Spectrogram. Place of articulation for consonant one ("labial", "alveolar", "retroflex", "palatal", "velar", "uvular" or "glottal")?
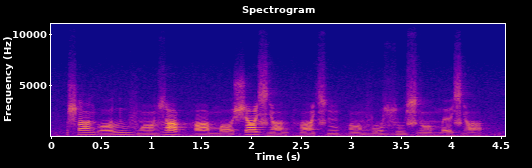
retroflex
